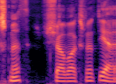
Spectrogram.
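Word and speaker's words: Schwalbach: How do you pronounce it? Jen Schaumbach Smith. Schaumbach Smith.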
